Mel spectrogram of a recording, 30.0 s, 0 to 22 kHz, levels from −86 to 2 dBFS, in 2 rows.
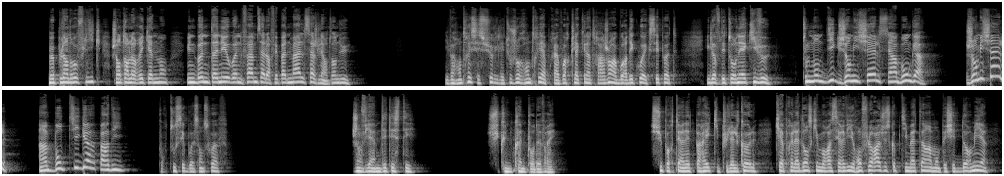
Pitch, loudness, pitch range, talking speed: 180 Hz, -18 LUFS, 160-200 Hz, 215 wpm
